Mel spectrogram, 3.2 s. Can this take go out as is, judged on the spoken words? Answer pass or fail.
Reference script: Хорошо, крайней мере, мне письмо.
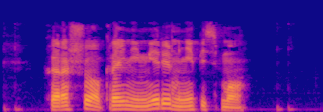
pass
